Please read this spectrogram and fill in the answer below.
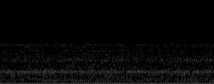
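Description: Near silence: a faint steady hiss with a faint steady tone underneath, room tone with no distinct event.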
